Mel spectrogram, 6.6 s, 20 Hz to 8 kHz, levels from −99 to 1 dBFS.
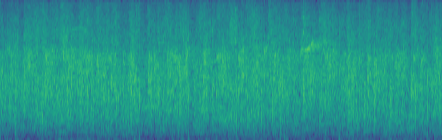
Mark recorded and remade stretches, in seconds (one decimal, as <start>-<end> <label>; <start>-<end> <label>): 0.0-0.6 recorded; 0.6-1.8 remade; 1.8-2.6 recorded; 2.6-3.4 remade; 3.4-6.6 recorded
